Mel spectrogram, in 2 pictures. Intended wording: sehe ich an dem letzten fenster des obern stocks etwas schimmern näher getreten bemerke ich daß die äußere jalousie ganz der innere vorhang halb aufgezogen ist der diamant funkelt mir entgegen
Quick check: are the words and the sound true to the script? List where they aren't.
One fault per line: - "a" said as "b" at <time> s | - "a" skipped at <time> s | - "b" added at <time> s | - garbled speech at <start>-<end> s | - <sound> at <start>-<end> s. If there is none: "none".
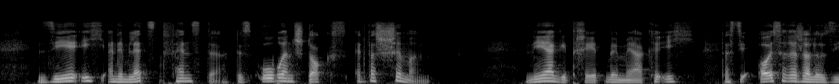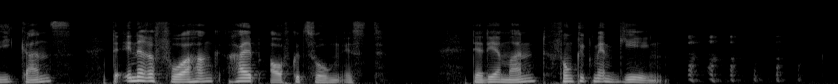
- laugh at 15.3-16.4 s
